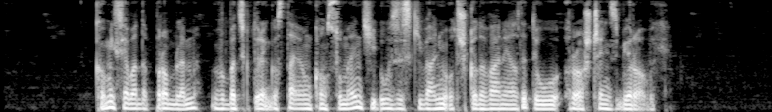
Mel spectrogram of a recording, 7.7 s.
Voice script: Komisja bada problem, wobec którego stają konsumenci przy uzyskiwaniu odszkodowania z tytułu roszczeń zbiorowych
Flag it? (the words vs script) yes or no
yes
